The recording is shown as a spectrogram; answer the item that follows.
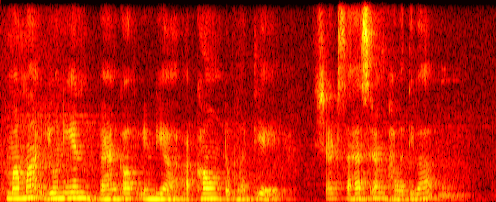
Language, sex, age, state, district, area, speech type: Sanskrit, female, 30-45, Andhra Pradesh, Bapatla, urban, read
